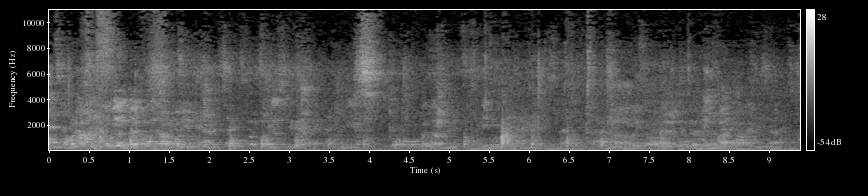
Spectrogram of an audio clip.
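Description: A woman speaks slowly in an echoing hall.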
